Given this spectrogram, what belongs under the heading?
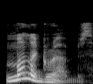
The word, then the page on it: mulligrubs: British English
